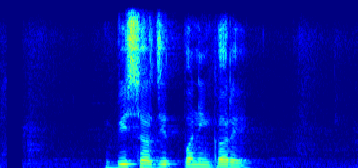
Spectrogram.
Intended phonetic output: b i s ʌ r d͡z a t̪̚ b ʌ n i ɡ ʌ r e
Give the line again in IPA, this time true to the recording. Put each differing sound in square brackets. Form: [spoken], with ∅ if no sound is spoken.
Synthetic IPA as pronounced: b i s ʌ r d͡z [i] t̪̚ [p] ʌ n i ɡ ʌ [ɾ] e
